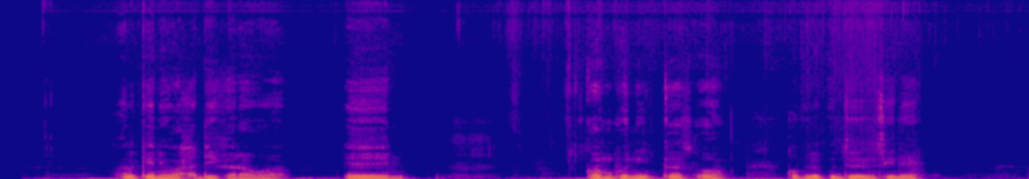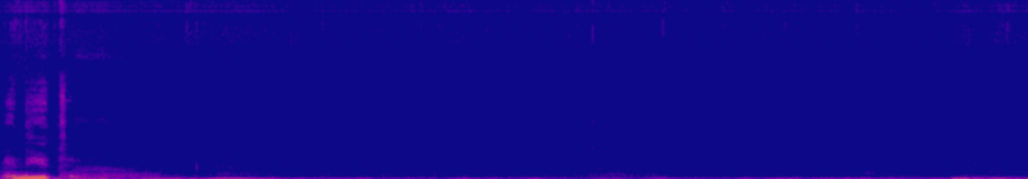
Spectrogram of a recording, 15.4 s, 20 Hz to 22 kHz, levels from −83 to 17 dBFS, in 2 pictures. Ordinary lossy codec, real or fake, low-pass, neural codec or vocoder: none; real; none; none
